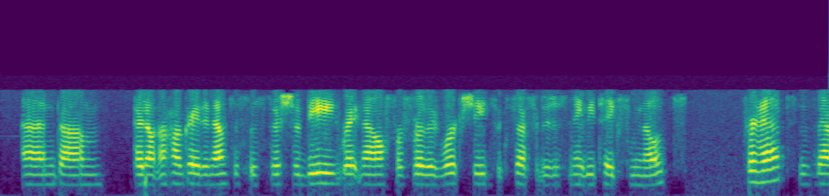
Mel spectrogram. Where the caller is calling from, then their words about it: Indiana, United States; from Indiana.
